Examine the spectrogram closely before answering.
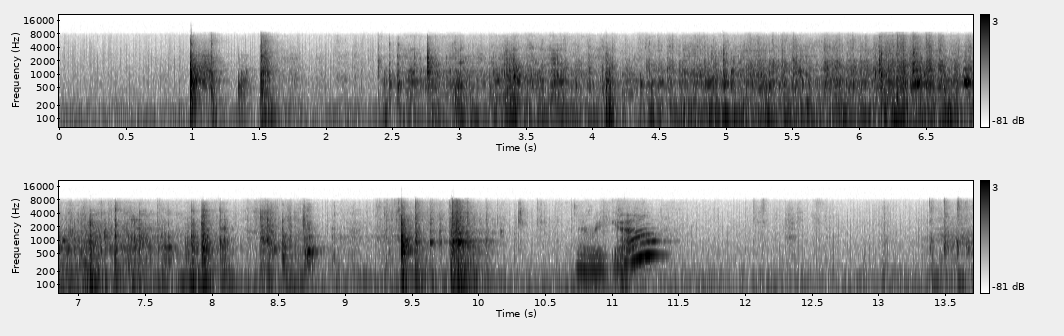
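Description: A plastic cutting plate clicks and rattles as it is handled.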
